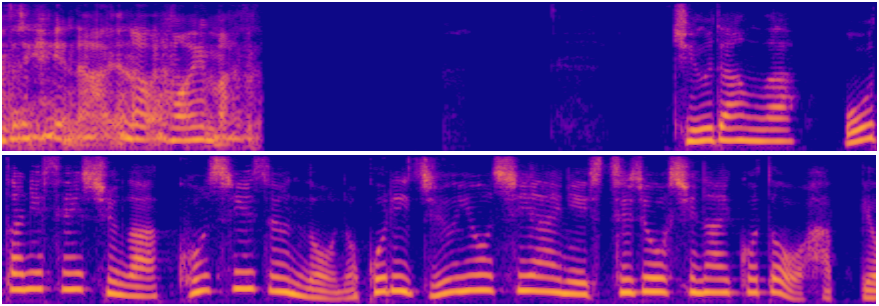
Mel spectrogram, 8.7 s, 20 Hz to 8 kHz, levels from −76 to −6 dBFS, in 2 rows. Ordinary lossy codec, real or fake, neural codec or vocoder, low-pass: none; fake; codec, 16 kHz, 4.8 kbps, FACodec; none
